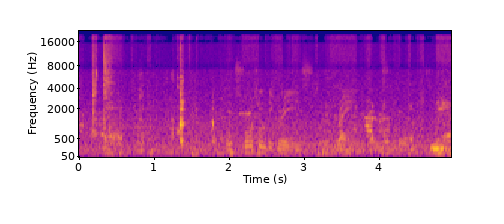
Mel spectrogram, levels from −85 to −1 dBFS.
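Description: From 1.65 to 1.83 s, a short copy of the speech returns about 435 ms late, at roughly the same loudness as the original. This echo leak likely comes from a far-end loudspeaker whose echo canceller let the microphone pickup through and sent it back down the line.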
